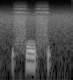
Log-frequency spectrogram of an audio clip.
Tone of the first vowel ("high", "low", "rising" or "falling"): high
